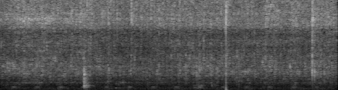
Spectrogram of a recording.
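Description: Sea fish frying in a pan with a steady sizzle, broken by a few sharp clicks and scrapes of utensils against the pan, close and moderately loud.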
